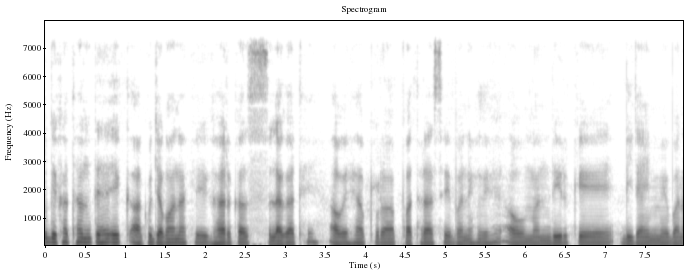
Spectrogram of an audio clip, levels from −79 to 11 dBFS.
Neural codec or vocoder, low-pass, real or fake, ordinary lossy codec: autoencoder, 48 kHz, 32 numbers a frame, DAC-VAE, trained on Japanese speech; 7.2 kHz; fake; none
